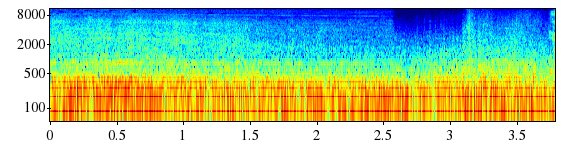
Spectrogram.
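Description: Spaceship from a video game streaking at high speed through atmosphere: a steady, loud, broadband roar with rumbling low end that holds throughout, briefly thinning near the end before surging back.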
